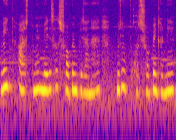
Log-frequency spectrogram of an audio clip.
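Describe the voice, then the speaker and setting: High mellow voice, a lady reading as a teasing young woman doctor, cheeky and bold. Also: fairly even intonation, fast, slight background noise, close to an everyday voice. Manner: playful, teasing.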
